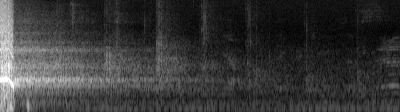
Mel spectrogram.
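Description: The end of a man's loud shout through a microphone just at the start, ringing on in the hall and dying away over about two seconds, then near silence.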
